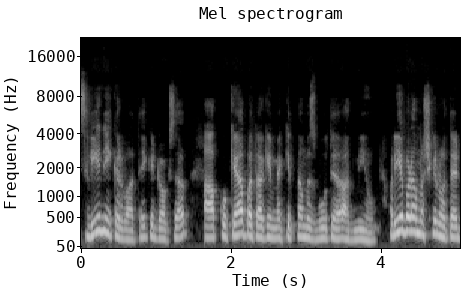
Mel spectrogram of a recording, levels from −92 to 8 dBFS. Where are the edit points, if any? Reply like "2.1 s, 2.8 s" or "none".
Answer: 1.6 s, 4.0 s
